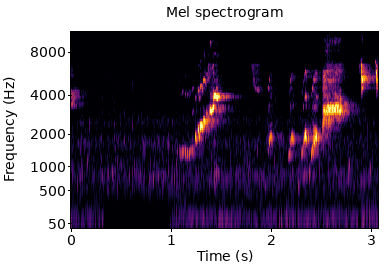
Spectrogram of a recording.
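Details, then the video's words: Asian pied starling in lively 'gacor' song, used as a lure to get silent starlings singing; a quiet first second, then rising whistled slurs, a sharp upward sweep, and a cluster of chattering and squeaky notes near the end. "Suara Jalak Suren Gacor untuk Pancingan"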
